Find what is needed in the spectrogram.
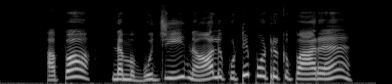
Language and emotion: Tamil, happy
